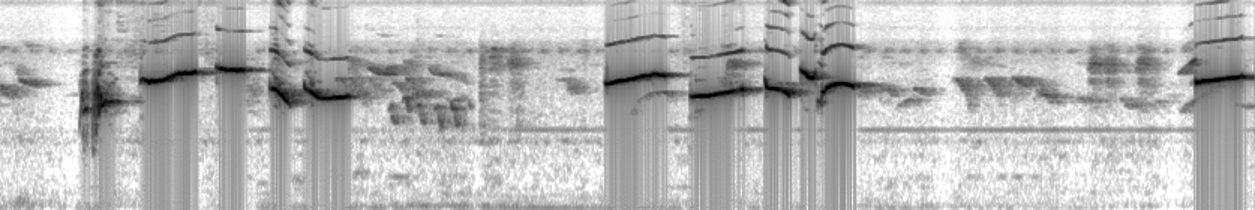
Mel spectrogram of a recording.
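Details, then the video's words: Song of a Seychelles magpie-robin: a loud whistled series of four or five notes, a quiet gap with a soft low hum, then another varied whistled phrase and a last single note at the end. "COPSYCHUS SECHELLARUM BIRDS SOUNDS LIKE IN NATURE LOUD CLEAR SOUNDS"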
